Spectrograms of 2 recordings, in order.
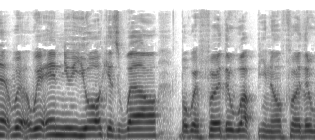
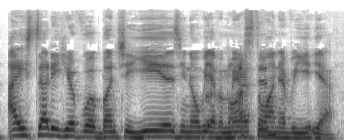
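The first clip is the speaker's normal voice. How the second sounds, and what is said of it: Poor put-on Boston accent. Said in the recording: “That is not a very good Boston accent.”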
